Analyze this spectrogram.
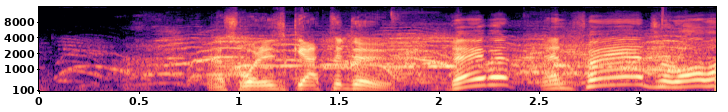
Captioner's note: crowd cheering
